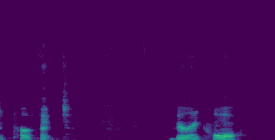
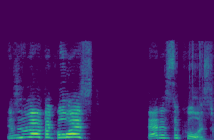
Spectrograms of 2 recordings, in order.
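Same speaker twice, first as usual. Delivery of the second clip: high, loud delighted gush; thrilled; 11 semitones higher, 5 dB louder, faster than usual. Real, not acted. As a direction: gush over the finished bag. Thrilled showing the finished bag.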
